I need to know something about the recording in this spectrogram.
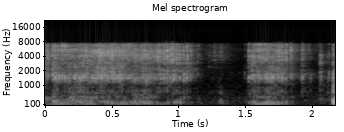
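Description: Handheld adhesive tape runner drawn along the edges of designer paper, making a steady hiss. One stroke ends about a second in, and a second begins halfway through.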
